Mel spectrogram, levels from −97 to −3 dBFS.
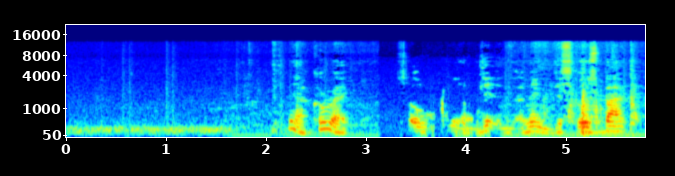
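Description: From 3.29 to 4.32 s the speech dips, falling by about 15 dB at worst. This is speech suppressed in double talk, likely an echo canceller ducking both sides. From 3.66 to 4.14 s the other side's voice is leaking through, faint, roughly 15 dB below the speech. Residual loudspeaker echo is the likely cause.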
